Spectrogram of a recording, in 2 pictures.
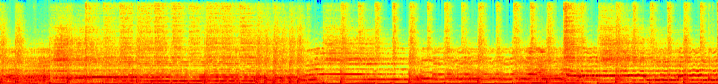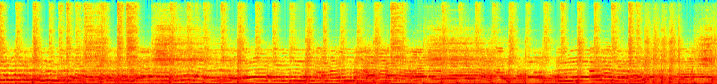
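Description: Live band jam: electric guitar playing held, sustained lines over a low line shifting from note to note, with a drum kit keeping a steady beat that comes in fully about six seconds in.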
